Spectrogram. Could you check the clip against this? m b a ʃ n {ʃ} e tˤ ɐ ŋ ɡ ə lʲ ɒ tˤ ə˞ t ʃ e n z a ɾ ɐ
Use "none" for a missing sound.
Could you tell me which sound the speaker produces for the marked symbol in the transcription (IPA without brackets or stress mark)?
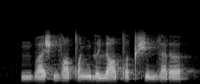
z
